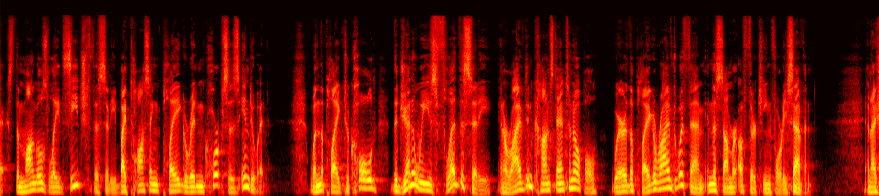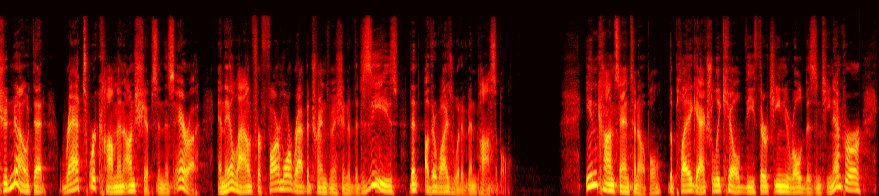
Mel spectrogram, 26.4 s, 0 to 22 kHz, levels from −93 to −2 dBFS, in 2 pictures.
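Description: From 16.74 to 18.13 s there is a call bitrate drop. The encoder starves, so the speech turns coarse and muffled. That fits a fall from 64 to 23 kbps.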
